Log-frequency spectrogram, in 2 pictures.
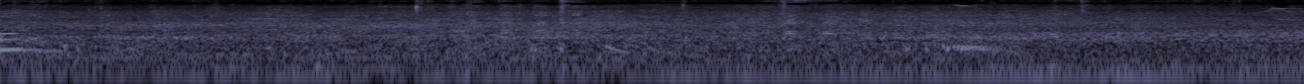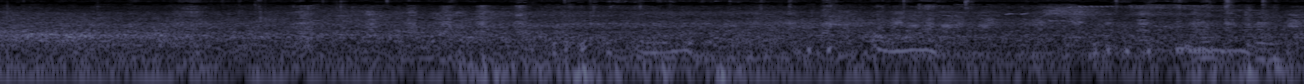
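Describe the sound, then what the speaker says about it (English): Two pigeons sitting together give low, soft coos beneath a steady outdoor hum. The calls are faint and scattered across the stretch. "I really fascinated with these two pigeon together."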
